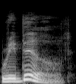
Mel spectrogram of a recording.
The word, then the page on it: rebuild: British English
